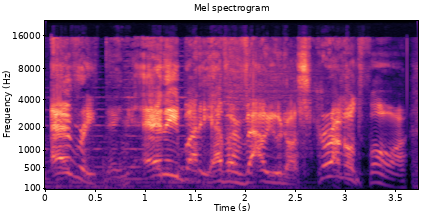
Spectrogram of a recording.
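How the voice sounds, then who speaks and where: Mad theatrical villain, high-pitched, creaky gravel, taunting, bitter, dramatic monologue over music. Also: male voice, big pitch swings, normal speed, exaggerated voice. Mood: manic, ranting. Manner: theatrical, swooping from hushed menace to manic shrieks.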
